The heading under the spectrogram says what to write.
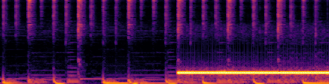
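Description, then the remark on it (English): A phone call's ringing tone while waiting for an answer: a series of short electronic beeps, then a loud, steady, unbroken tone filling the second half, with no voices. “Sitting here, waiting, ringing, ringing.”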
